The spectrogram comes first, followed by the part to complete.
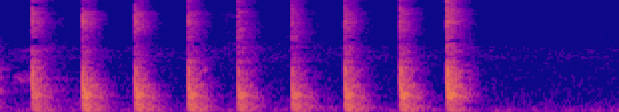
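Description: A quick, even series of about nine knocks, about five a second, a finger or knuckle rapping on a hard surface, stopping near the end.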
